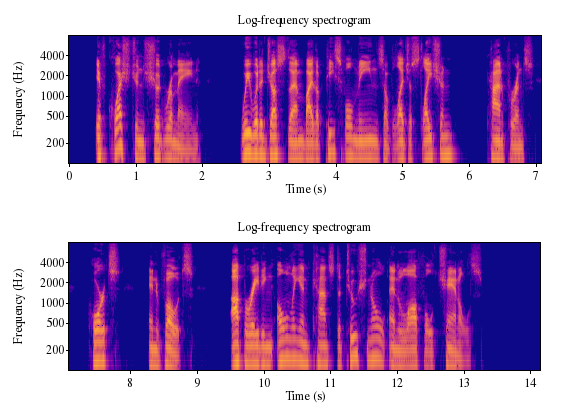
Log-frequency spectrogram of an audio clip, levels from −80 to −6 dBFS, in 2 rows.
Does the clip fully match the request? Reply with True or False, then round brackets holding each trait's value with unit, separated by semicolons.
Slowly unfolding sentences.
True (105 wpm)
